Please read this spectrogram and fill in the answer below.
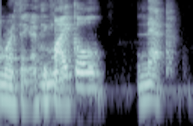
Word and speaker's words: Knepp: I think Michael Knepp. K-N-E-P-P. He stole the sound of the K. that's a silent K because he's the silent killer.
